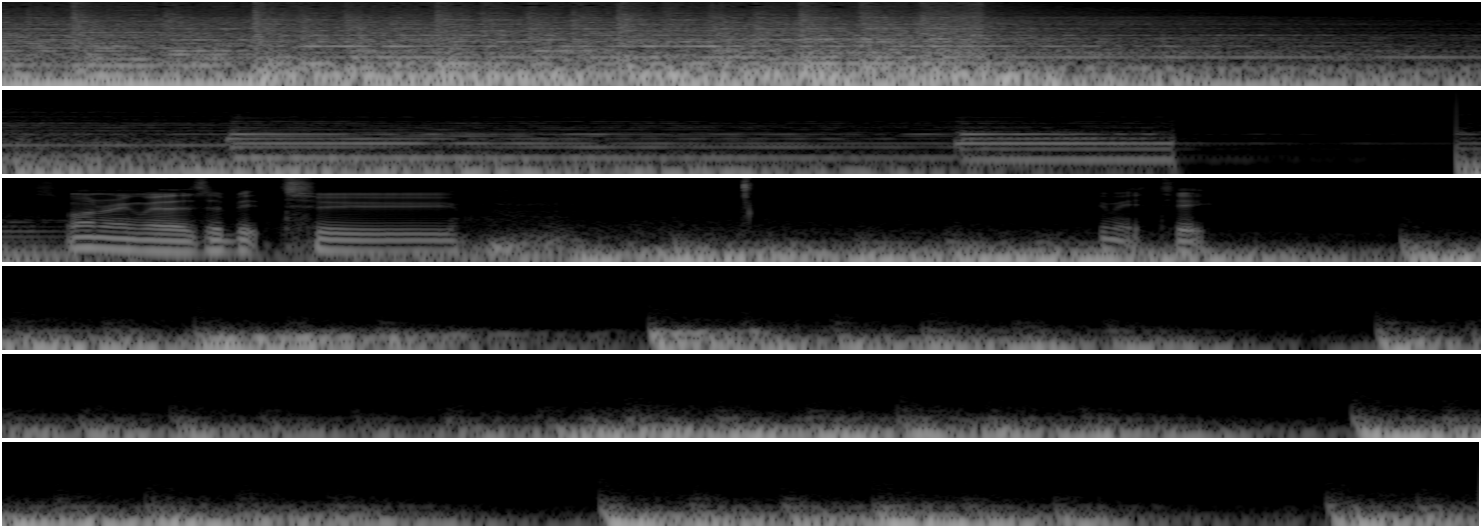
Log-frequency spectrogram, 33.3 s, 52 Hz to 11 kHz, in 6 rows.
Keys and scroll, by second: 11.8 s, 12.9 super+=.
